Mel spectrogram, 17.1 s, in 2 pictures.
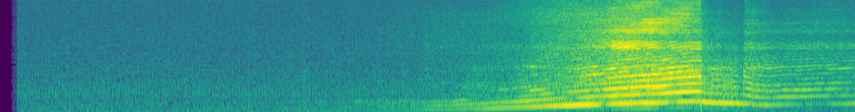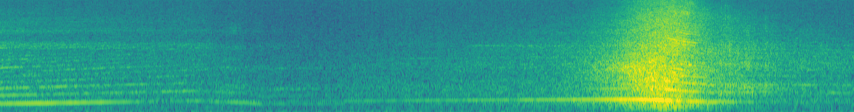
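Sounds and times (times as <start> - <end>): car engine revving: 3.9 - 11.0, 12.5 - 17.0.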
